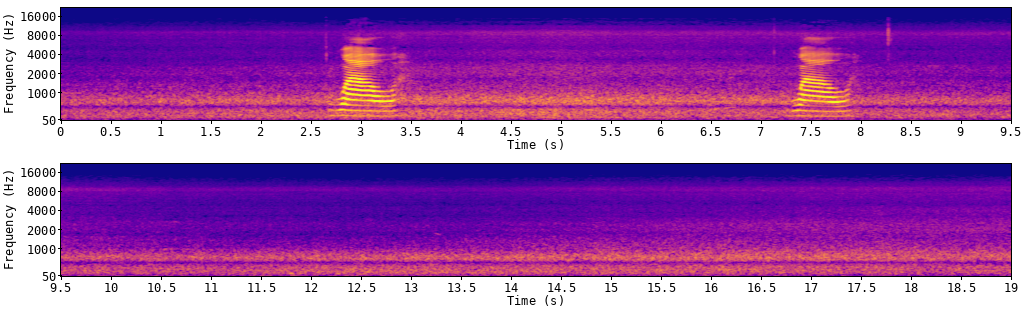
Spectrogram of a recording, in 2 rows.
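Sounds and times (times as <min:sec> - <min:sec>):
ocean waves breaking: 0:00.0 - 0:19.0.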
